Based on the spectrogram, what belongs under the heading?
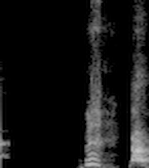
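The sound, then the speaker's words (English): A dog barks twice in quick succession, two sharp, fairly loud barks after a brief silence, with no one talking. “I'm sorry, my dog.”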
